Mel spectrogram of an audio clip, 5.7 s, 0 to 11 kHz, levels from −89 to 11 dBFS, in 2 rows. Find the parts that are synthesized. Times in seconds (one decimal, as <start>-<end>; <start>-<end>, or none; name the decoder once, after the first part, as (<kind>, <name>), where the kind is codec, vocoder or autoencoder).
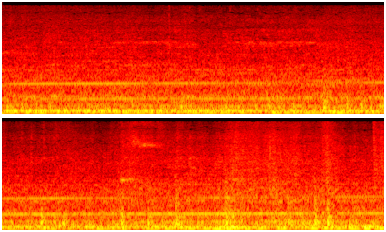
0.0-1.4 (autoencoder, DAC-VAE); 2.3-5.7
